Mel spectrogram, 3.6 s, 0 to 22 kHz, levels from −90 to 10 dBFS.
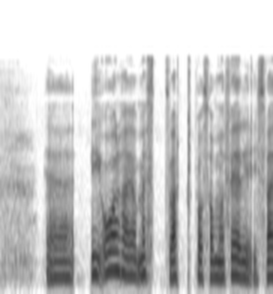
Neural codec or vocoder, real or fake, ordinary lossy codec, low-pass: vocoder, 22.05 kHz, 80 mel bands, HiFi-GAN; fake; none; none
